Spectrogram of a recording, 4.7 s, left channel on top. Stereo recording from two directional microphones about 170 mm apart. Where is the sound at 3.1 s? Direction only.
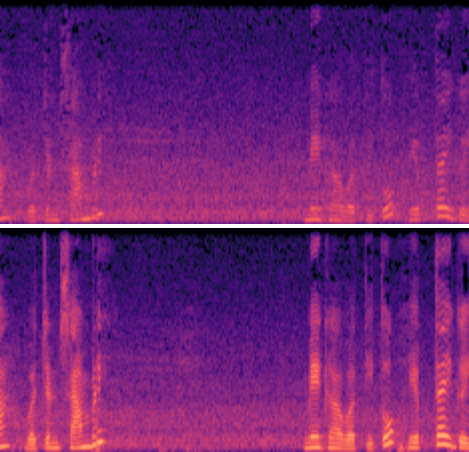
65° right (ahead or behind).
